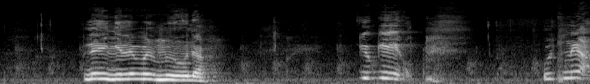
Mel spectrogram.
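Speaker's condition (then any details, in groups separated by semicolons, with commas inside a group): Cerebral palsy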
